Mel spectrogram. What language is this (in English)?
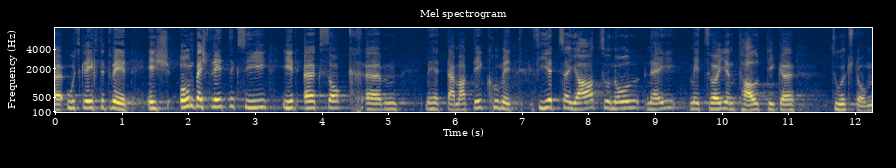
Swiss German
